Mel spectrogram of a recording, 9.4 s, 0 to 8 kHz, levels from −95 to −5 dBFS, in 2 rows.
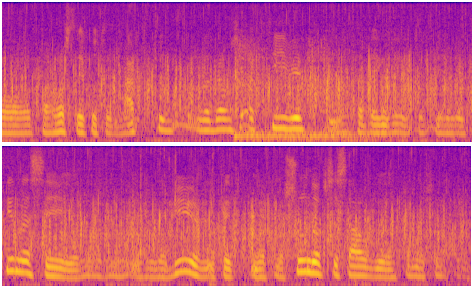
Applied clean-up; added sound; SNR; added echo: none; Boiling + Engine; 5 dB; none.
